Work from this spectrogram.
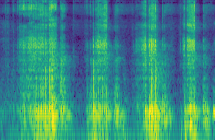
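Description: Scissors snipping through fabric strips for a rag rug, four distinct rasping cuts in a steady rhythm, close and clear with no talk.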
